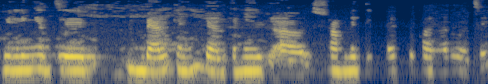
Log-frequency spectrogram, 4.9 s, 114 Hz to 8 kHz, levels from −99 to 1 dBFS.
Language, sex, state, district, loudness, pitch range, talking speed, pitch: Bengali, female, West Bengal, Jhargram, -19 LUFS, 225-235 Hz, 160 wpm, 230 Hz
